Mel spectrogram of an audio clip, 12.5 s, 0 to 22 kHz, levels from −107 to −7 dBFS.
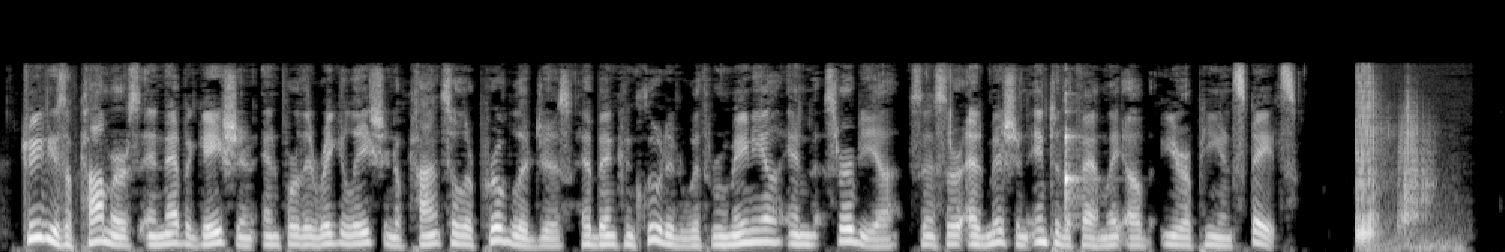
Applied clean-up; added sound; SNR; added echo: classical method Wiener filter.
